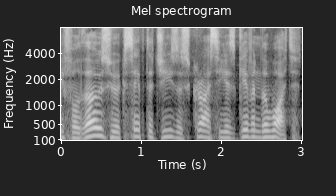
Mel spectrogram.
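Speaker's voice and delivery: ordinary delivery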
